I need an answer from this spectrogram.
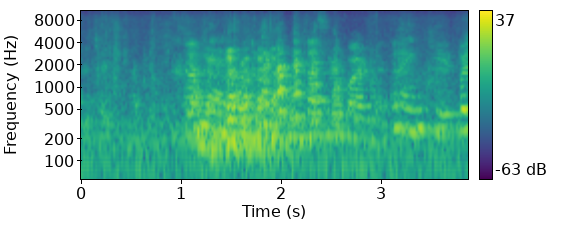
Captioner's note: laughter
